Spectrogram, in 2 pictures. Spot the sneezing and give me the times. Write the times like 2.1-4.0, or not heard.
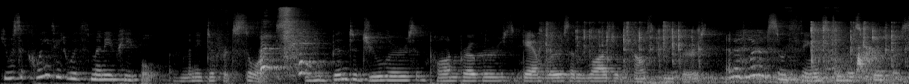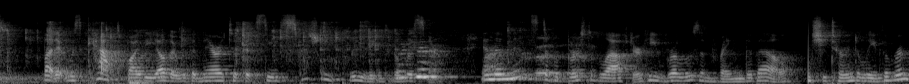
2.0-3.2, 8.2-8.8, 13.1-14.9.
